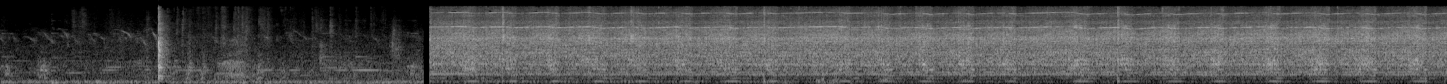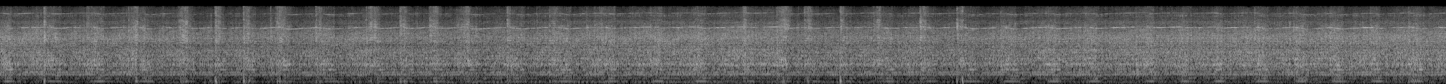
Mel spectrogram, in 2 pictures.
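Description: Electric angle grinder with a sanding disc running against the steel blade of a forged knife, a loud steady high whine with a rasping edge as the disc works the metal. It starts abruptly about four seconds in, after a quieter stretch with one sharp tap.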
